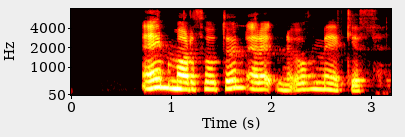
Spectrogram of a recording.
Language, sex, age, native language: Icelandic, female, 30-39, Icelandic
